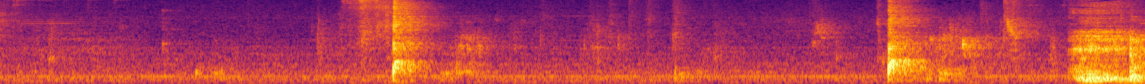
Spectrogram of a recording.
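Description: Eating and drinking noises at a table as a man drinks from a bottle: short sharp smacks or clicks about two seconds in and again about four and a half seconds in, then a harsher burst near the end, over a faint steady hum.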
